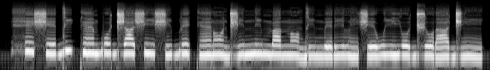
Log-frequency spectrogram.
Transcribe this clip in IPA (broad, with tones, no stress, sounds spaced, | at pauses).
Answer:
h e˦ ʃ e˧ d i˦ k ɛ̃˧ b o˦ d͡ʒ a˦ ʃ i˦˨ ʃ i˨˦ b e˦˨ k ɛ̃˨˦ ɾ ɔ̃˦˨ d͡ʒ i˨˦ n i˦ m a˦ n ɔ̃˦˨ d i˧ m e˧ ɾ i˧ l ĩ˨ ʃ e˨˦ w i˦ j o˦ d͡ʒ o˦˨ ɾ a˨˦ d͡ʒ ĩ˦˨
